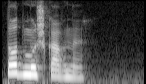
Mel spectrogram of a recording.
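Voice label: "тодмышкавны", Komi, female; audio dict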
